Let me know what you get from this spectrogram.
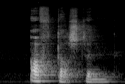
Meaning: to investigate/explore/inspect with the hands
- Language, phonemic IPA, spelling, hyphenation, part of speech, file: Dutch, /ˈɑftɑstə(n)/, aftasten, af‧tas‧ten, verb, Nl-aftasten.ogg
